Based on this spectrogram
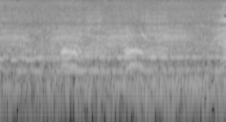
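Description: A raven caws twice, each a harsh, arching call, evenly spaced over a steady, faint background drone.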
